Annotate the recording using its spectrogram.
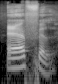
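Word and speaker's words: Äpfel: আমরা পূর্বে পড়ে আসছি আ, প্রথম অক্ষরটা ছিল জার্মানির আ, বাট এটা হচ্ছে এ, অ্যাফেল।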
